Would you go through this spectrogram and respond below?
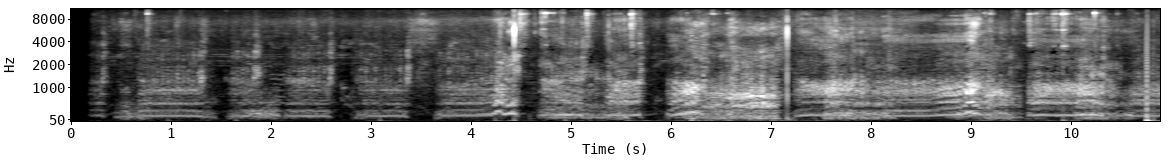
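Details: Pit Bull Terrier Lucy playing tug with puppy Clyde, letting him win, recorded on a phone in low light: low rumbling growls come in bouts of about a second with short gaps, rising in intensity toward the end.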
